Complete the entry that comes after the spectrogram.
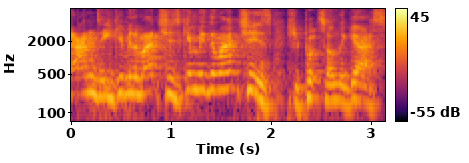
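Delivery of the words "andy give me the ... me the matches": high, hurried plea; urgent demand. Retold or imitated. Mum to Andy while fighting Chucky, urgent. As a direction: repeat it with rising urgency.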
